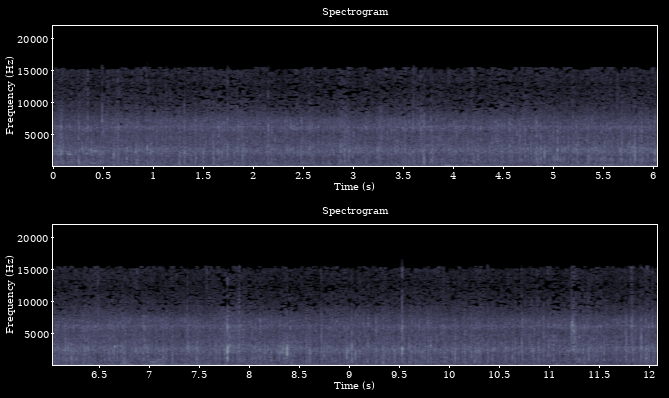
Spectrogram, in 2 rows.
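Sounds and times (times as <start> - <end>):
rain on a wet street: 0.0 - 12.0.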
